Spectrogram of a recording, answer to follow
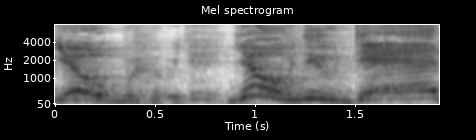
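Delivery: slow high bro shout; cocky boyfriend. Retold or imitated. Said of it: "He's like".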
